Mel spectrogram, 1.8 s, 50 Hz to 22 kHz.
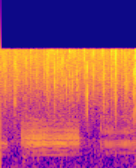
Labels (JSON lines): {"label": "biophony, croak", "recorder": "SoundTrap 500"}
